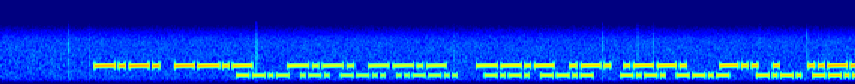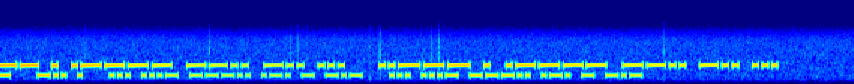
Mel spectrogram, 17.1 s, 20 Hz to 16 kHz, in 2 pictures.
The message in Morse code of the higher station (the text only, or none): CQ CQ QRP DE 2E1ZDS 2E1ZDS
